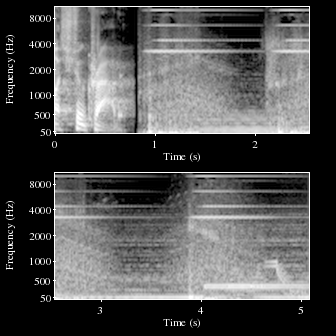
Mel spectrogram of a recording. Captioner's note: logo whooshing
